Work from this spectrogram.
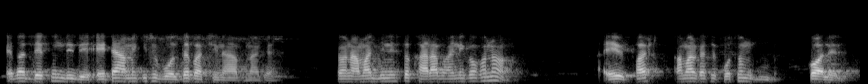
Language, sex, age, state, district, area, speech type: Bengali, male, 30-45, West Bengal, Paschim Bardhaman, urban, conversation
